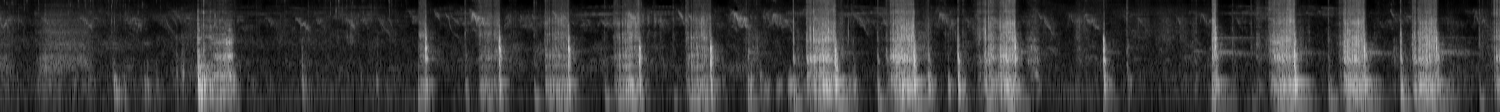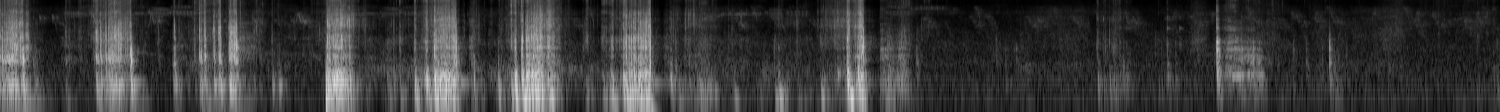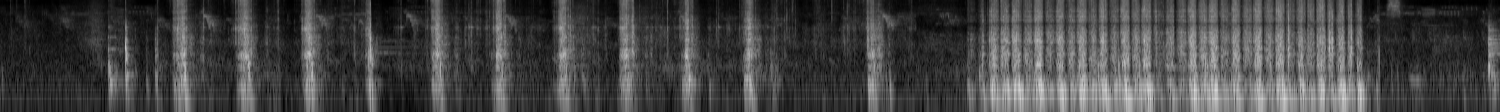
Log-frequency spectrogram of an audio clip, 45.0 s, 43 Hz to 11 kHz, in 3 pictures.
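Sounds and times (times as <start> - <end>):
cleaver chopping on wooden board: 4.2 - 10.4, 12.1 - 17.6.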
